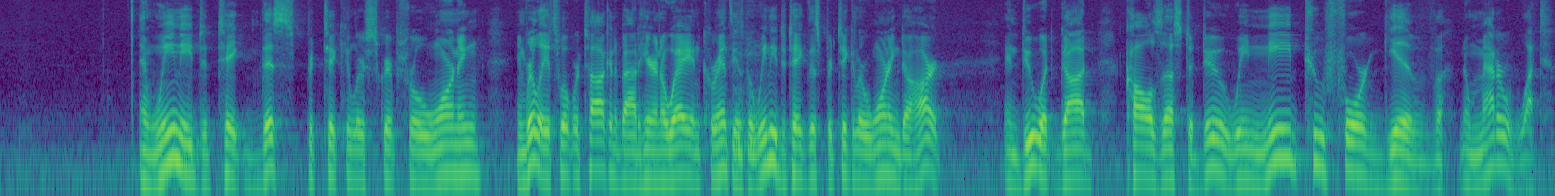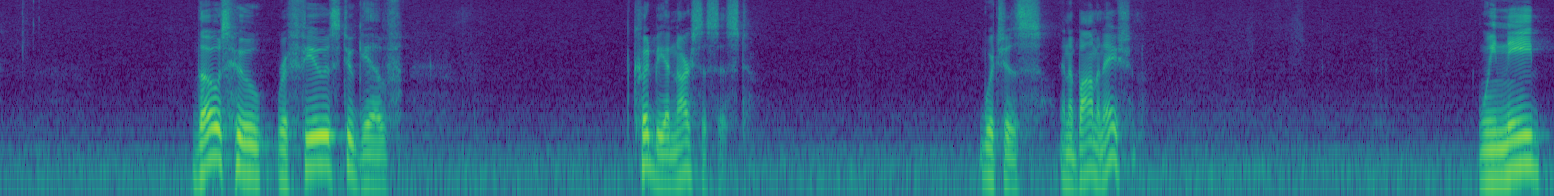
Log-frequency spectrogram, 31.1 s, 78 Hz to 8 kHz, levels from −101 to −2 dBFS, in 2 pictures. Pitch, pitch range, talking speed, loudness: 125 Hz, 115-135 Hz, 120 wpm, -29 LUFS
